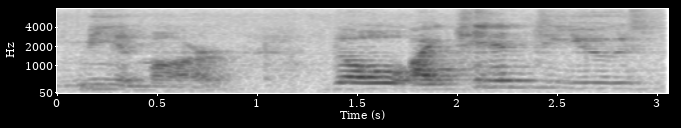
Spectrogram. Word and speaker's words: Myanmar: about that name myanmar in the country it's pronounced myanmar and uh it's an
